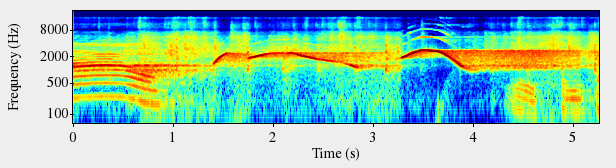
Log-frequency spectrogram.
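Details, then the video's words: Common hill myna calling strongly. A low descending harmonic note opens, then two bright arched whistles rise and fall, the last one loud and sharp, over a faint steady hum. "BEO GACOR BAGUS SUARA ASLI"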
